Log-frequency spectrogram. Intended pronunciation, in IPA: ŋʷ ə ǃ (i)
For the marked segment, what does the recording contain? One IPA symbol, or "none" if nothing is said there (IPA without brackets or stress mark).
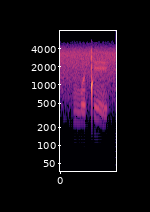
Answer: e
